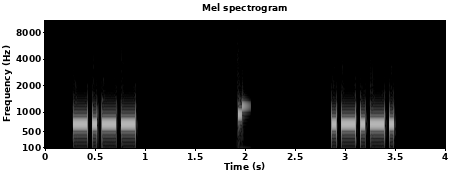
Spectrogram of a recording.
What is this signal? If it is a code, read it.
Morse code, heard as a keyed tone, about 25 wpm, 700 Hz. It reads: Y <AR>
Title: Single Character (Letter:Number:Punctuation:Prosign) Alt 25wpm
